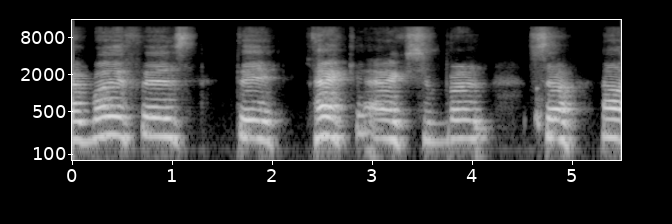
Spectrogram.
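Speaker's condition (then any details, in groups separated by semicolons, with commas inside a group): ALS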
